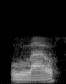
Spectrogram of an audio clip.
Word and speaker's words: Lao: way to say it like it's like so laos and we speak lao not laotian no that's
